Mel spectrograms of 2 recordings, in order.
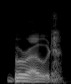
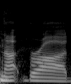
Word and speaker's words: Broad: he's so rich that although his name is spelled BR OAD he's gotten everyone to say brode oh that's how he pronounces his name not broad not broad so my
